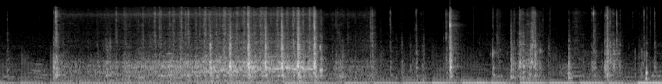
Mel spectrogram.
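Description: Sewing machine stitching a quarter-inch seam along the 9-inch edge of a Christmas stocking, a fast, steady mechanical rattle running in bursts with brief pauses, close and fairly loud, no talk.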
